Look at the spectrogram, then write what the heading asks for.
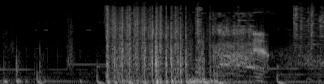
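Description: Call of Duty Warzone weapons open up in a dense, sustained burst of rapid automatic fire after a short quieter lead-in, loud and close.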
